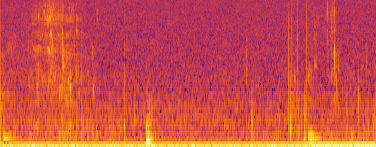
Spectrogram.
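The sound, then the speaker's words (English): A quiet sip of Blue Moon Light Sky beer: soft wet slurping and squishy mouth sounds with a couple of small clicks and swallows over a low steady hum, with no talking. “Let's get a little sip of this Blue Moon Light Sky.”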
